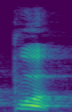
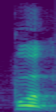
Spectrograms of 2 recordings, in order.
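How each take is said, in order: First: The vowel is said with the jaw half open. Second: The vowel is said with the jaw half open.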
